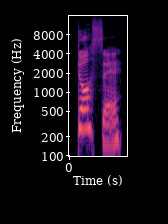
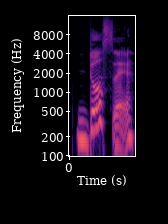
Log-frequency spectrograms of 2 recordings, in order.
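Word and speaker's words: doce: Now number 12 is dose. D O C E dose. It's like dos with a little se on the end.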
